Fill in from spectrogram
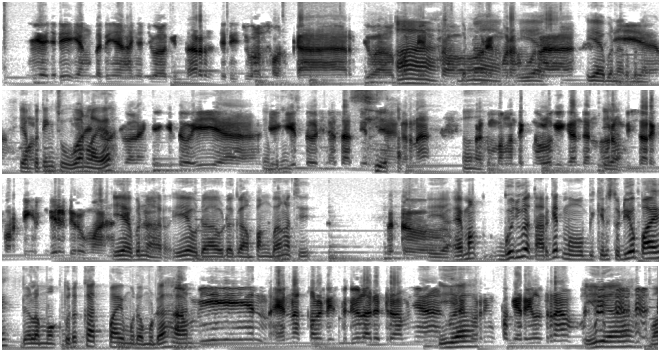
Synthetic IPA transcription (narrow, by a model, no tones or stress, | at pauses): ijad͡ʒadijaŋt̪adiɲaɦaɲad͡ʒualɡit̪ard͡ʒadid͡ʒualsonkard͡ʒualʔasɔbənəarmuɾaiuaɾaijabənərbənəajaŋpənt̪ɪŋt͡ʃuanlahjad͡ʒualaŋkaɡit̪uijajaŋaɡit̪usiasat̪̚ɪijakaɾəna | əʔərkəmbaŋant̪ɛk̚noloɡikandanoijɾaŋbisaɾekordɪŋsəndiɾidiɾuma̰hijabənərijaudaudahɡampaŋbaŋət̪sɪh | bət̪ʊlijaʔemaŋɡuad͡ʒuɡat̪arɡɛt̪̚mawbikɪnst̪udiopaedalamwak̚t̪udəkat̪̚pajmudahmudaɦanminenakːalodist̪udiolaadadɾamɲaijakordɪŋpakeɾildɾamijama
